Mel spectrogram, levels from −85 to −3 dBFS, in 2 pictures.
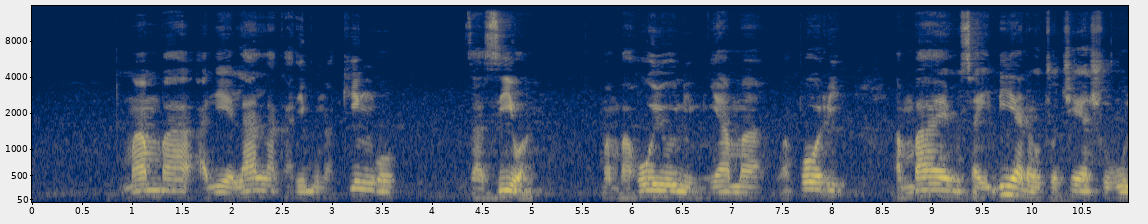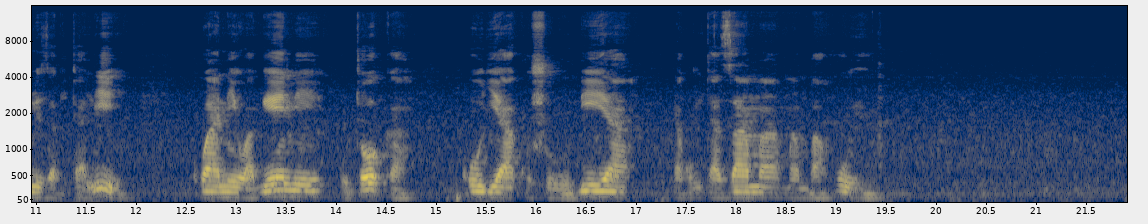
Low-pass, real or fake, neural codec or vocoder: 14.4 kHz; real; none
